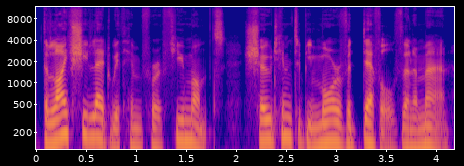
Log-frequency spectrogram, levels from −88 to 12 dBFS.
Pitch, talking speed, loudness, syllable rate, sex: 130 Hz, 300 wpm, -22 LUFS, 6.0 syllables/s, male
